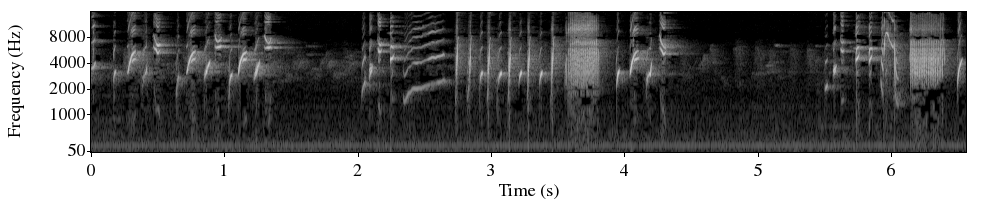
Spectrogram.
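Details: European goldfinch in lively song: tumbling twitters, sliding whistled notes and harsh buzzy bursts, with a pause before a final twittering phrase; faint low hum.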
